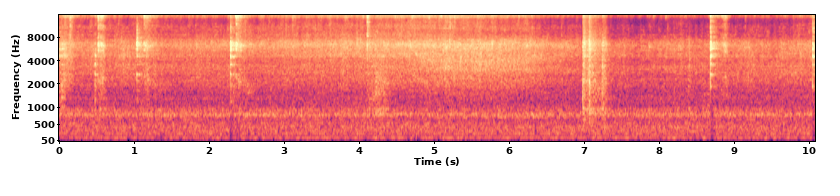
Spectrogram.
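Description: Chicken pieces sizzling in a frying pan as they are stirred, with several sharp clinks of the metal utensil against the pan, the loudest about seven seconds in.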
